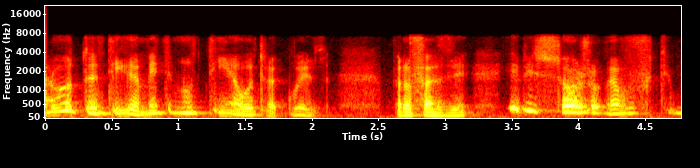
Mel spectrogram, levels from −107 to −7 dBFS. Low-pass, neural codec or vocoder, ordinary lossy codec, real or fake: 7.2 kHz; none; Opus, 24 kbps; real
